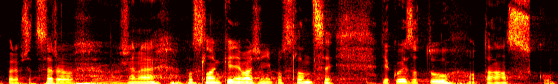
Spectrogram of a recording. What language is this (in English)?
Czech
